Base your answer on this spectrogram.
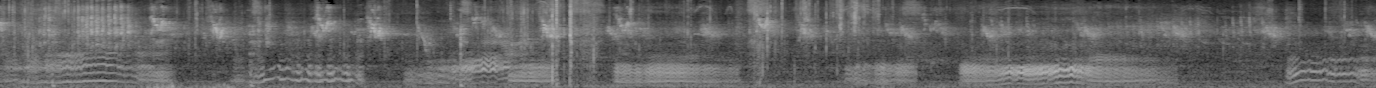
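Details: Domestic cat meowing repeatedly in wavering, nasal calls of varied length, some overlapping clatter and bangs, with low background noise throughout.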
